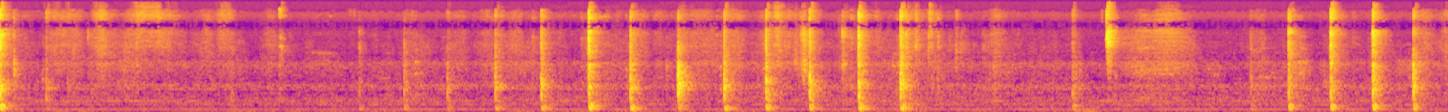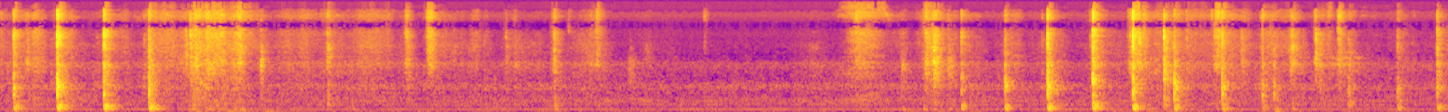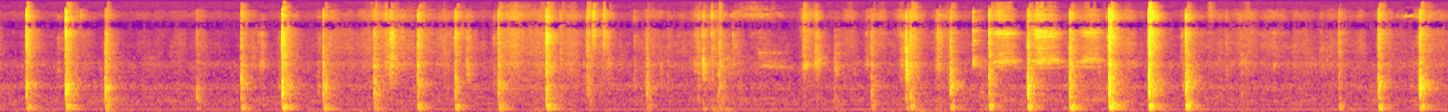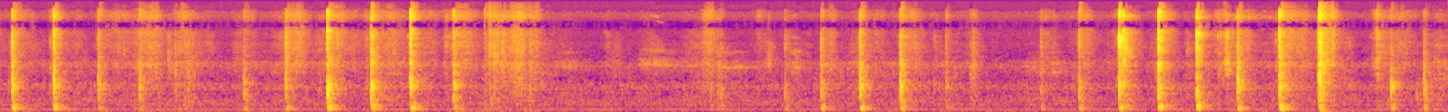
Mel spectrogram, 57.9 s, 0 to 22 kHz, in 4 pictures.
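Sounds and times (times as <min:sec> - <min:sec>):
reflex ball punches: 0:03.6 - 0:09.4, 0:12.8 - 0:16.4, 0:24.0 - 0:36.3, 0:37.6 - 0:41.2, 0:42.2 - 0:48.5, 0:53.8 - 0:57.9.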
